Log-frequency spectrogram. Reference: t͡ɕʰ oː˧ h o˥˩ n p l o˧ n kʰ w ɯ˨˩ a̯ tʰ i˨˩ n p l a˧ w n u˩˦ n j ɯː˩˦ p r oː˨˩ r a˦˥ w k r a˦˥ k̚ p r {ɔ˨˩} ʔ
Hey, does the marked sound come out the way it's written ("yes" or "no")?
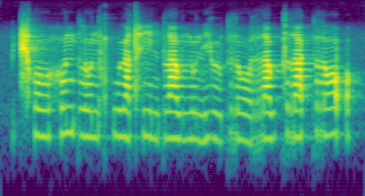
no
